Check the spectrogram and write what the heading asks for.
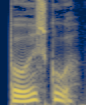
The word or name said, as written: bådeskur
